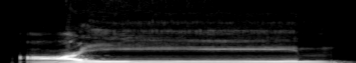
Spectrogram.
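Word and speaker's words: ع: জগা খিচুড়ি হয়ে যায় অনেকে বলে আইন আইন কিংবা আইন এভাবে বলেন কিন্তু না এভাবে বলা যাবে না বলতে হবে কেমন খেয়াল করতে হবে কিন্তু এই যে আমার একটা হাত দেখেন ঠিক আছে দেখেন ভালো করে আইন অর্থাৎ একটু বাঁক হবে আওয়াজটা আইন আইন চারিদিন এই গলার মধ্যখানে হালকা চেপে বাতাস বন্ধ করে আপনার এই অক্ষরটা উচ্চারণ করতে হবে এ অক্ষরে কিন্তু কোন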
